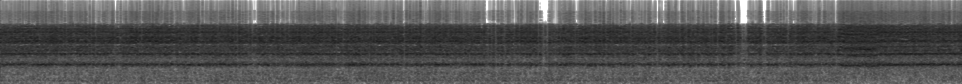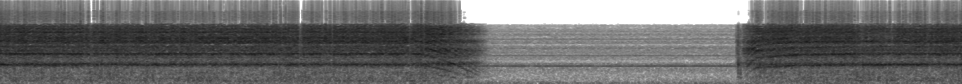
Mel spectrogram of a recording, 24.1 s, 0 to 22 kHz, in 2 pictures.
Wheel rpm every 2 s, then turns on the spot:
230, 230, 230, 230, 230, 230, 230, 230, 180, 0, 30, 220.
none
